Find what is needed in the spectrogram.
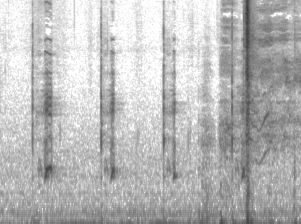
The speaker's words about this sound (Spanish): Tiene hipo, güey.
